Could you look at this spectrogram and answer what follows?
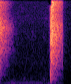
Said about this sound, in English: Let's clap and clear that one.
